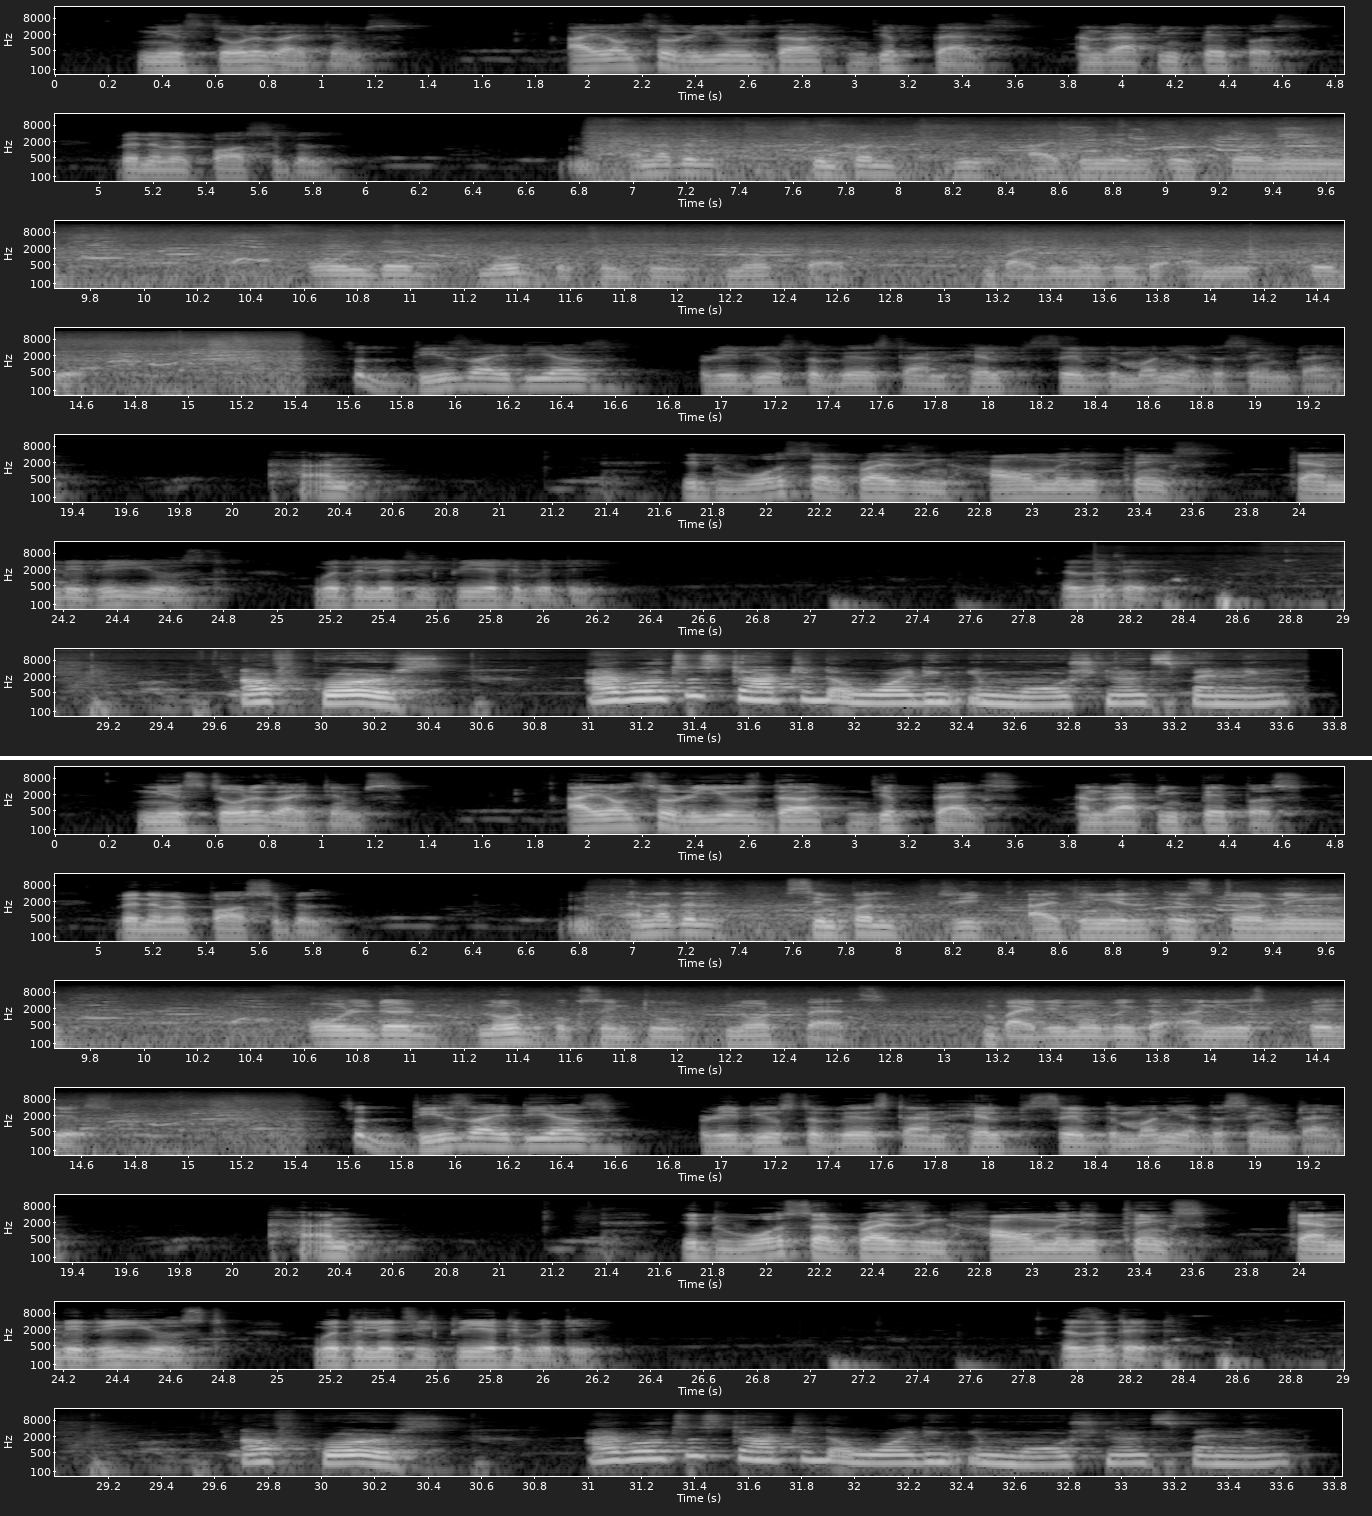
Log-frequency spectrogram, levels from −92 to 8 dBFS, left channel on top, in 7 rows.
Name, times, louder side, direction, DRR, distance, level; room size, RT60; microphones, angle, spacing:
voice 1, 0.3-1.3 1.9-4.7 5.1-5.9 6.8-9.7 10.6-12.8 13.1-14.7 15.6-16.6 16.9-19.4 20.1-20.5 21.3-23.6 24.0-24.7 25.1-26.2 27.9-28.4, right 5 dB, 60° right, 0.4 m, -28 dB
sound 1, 6.8-15.4, left 4 dB, 40° left, 1.0 m, -37 dB
voice 2, 29.1-30.5 31.0-33.6, left 5 dB, 75° left, 0.5 m, -22 dB
11.5 x 9.3 x 3.9 m
head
